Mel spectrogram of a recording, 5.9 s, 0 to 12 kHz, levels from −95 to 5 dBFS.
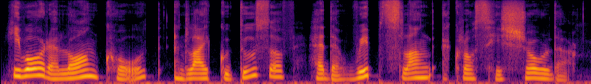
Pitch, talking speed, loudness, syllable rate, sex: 175 Hz, 150 wpm, -21 LUFS, 3.8 syllables/s, female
